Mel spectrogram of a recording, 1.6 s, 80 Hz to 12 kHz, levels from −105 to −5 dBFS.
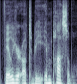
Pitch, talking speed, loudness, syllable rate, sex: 120 Hz, 195 wpm, -17 LUFS, 6.9 syllables/s, male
